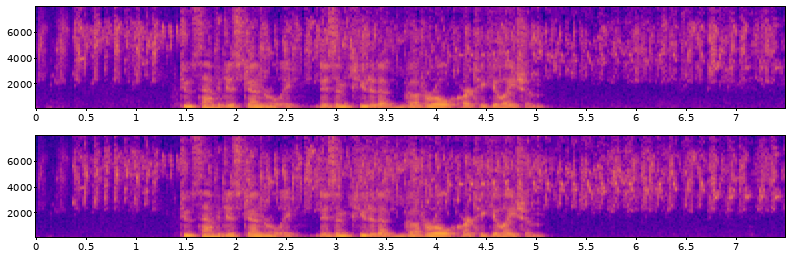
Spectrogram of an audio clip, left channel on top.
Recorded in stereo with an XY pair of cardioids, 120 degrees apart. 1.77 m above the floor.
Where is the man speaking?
15° right, 1.1 m.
